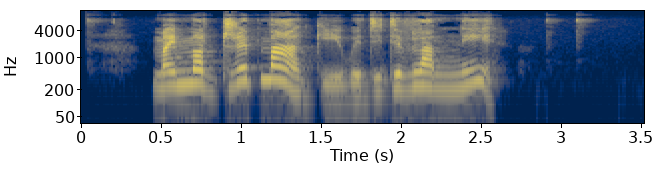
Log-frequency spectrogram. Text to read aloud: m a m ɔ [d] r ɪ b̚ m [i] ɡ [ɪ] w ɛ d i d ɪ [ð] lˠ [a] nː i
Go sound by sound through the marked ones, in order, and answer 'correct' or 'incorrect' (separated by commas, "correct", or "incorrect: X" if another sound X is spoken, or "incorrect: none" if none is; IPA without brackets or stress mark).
correct, incorrect: a, incorrect: i, incorrect: v, correct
